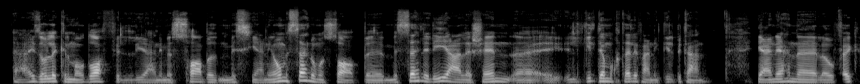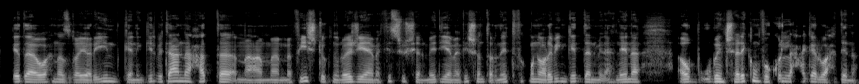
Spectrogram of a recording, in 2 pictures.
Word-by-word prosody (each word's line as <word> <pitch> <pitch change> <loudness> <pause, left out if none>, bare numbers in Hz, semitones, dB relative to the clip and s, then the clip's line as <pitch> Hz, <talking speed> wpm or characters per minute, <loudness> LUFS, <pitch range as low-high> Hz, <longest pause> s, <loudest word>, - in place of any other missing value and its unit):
أنا 105 - -8
عايز 125 +3 -2
أقول 130 - +3
لِك 140 - +2
الموضوع 115 +4 +3
في 135 -3 -15
ال 100 0 -9
يعني 100 -2 -6
مش 100 -1 -3
صعب 120 -2 +4
مس 100 +2 +2
يعني 105 +1 -5
هو 150 - +4
مش 155 - +1
سهل 185 -1 +5
ومش - - -3
صعب، - - +2
مش 100 +1 -5
سهل 160 -4 +4
ليه، 150 +5 +2
علشان 120 +4 +1
آآ، 100 0 -3
آآ - - -5
الجيل 115 +6 -7
ده 145 -2 +3
مُختلف 130 -1 -2
عن 105 -2 -4
الجيل 120 +4 -9
بتاعنا، 95 - -5 0.5
يعني 110 +3 +3
إحنا 115 -5 0
لو 105 0 -3
فاكر 120 +4 -2
كده 120 -3 +3
وإحنا 115 +1 -1
صغيرين، 110 +6 -1
كان 110 -4 -5
الجيل 115 +7 -7
بتاعنا 140 +2 +2
حتى 120 -2 0
ماع 100 -2 -1
ما 100 0 -4
ما 100 0 -6
فيش 150 +9 +4
تكنولوجيا، 115 -1 +1
ما 100 - -7
فيش 145 +8 -3
سوشيال 110 -4 0
ميديا 110 +2 -1
ما 100 - -4
فيش 135 +2 +3
إنترنت 120 -1 -5
فكُنّا 120 -3 -4
قريِّبين 120 +6 +1
جدًا 135 -3 -2
من 105 - -7
أهلنا 115 +2 -1 0.4
أو - - +6
ب 115 -2 -14
وبنشاركهم 135 +5 +3
في 120 - 0
كل 135 +2 -3
حاجة 135 0 -3
لوحدنا 115 -2 -2
115 Hz, 225 wpm, -25 LUFS, 105-135 Hz, 0.5 s, أو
